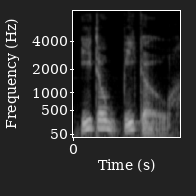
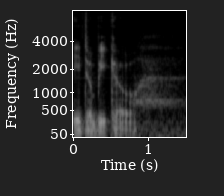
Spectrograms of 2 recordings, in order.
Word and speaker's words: Etobicoke: of High Park in Etobicoke so as you can see here the K is silent actually reached out to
